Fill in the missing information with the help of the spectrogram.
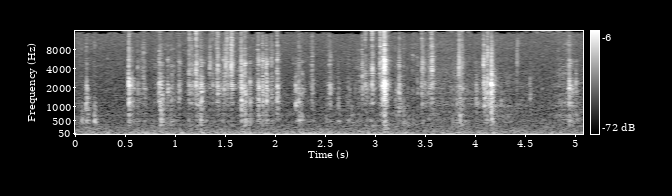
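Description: Fingertips of both hands type on a full-size old beige plastic computer keyboard with a hollow plastic case. The result is a quick, irregular run of bright, short clicky key strikes, with a few louder presses standing out over a soft, steady background.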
